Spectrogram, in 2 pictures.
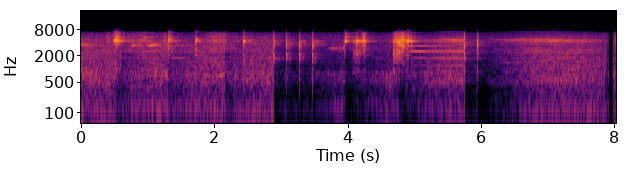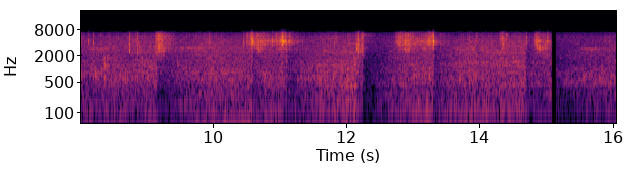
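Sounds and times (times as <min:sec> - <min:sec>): steel kitchen vessels clinking: 0:00.0 - 0:06.1
steady background hum: 0:00.0 - 0:16.0.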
